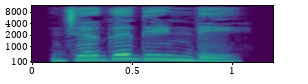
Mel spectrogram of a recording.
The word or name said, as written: ಜಗದಿಂಡೆ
